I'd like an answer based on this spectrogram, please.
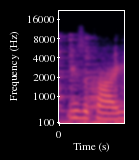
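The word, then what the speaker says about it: isekai: don't know how to say it correctly isakai izakai yes i read a lot of izakai it's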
